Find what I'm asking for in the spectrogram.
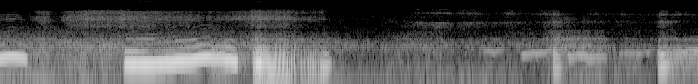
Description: bronchial spasm during a very severe nocturnal asthma attack without coughing. In the end, the bronchi slowly open up again thanks to the rescue medication.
